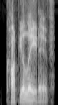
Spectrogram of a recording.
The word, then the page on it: copulative: American English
